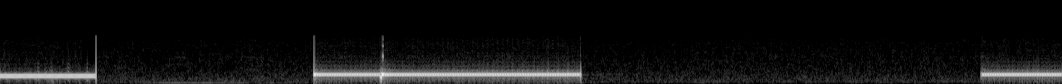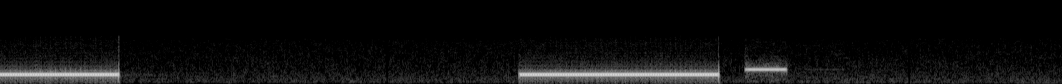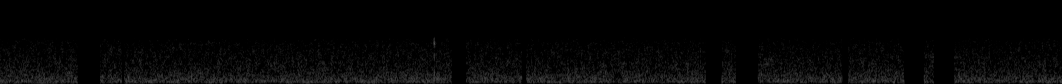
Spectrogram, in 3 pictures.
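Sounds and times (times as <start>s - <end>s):
telephone tone while a call is being transferred: 0.0s - 1.0s, 3.2s - 5.8s, 9.8s - 11.8s, 15.8s - 18.5s.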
